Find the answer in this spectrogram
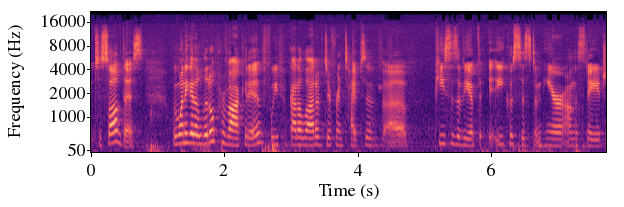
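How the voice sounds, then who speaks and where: American woman moderating a panel, chatty and upbeat, noisy live recording. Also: mid-range voice. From United States. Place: meetup event stage.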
